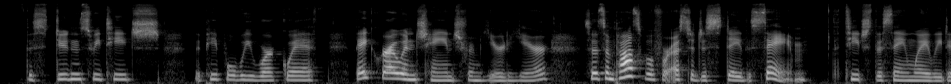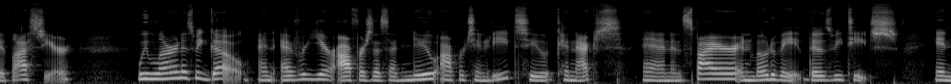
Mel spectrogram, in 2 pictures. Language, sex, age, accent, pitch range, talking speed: English, female, 20-39, American, 185-235 Hz, 185 wpm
